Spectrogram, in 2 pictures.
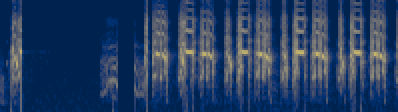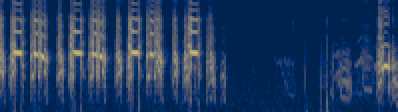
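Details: Grey francolin song as a steady train of loud, rasping, ringing notes lasting about five seconds, framed by a sharp call at the start and another at the end.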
